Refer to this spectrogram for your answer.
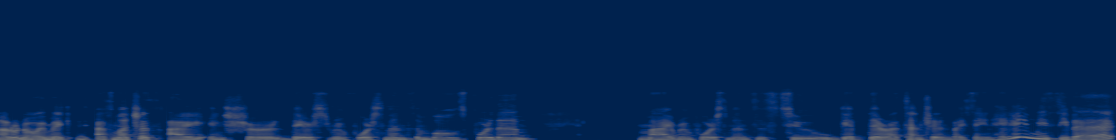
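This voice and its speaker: A woman talks at a fairly slow pace. She has a non-native accent. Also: medium pitch for a woman, ordinary pitch variation. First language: not English. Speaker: behavior analyst. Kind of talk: interview. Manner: halting.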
